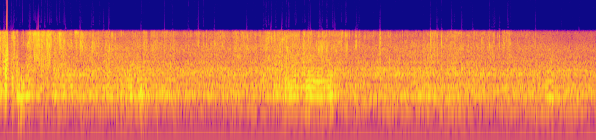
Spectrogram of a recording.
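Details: A steady, loud engine-like roar fills the whole stretch, a dense broadband rumble with scattered clicks and no animal voice standing out.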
